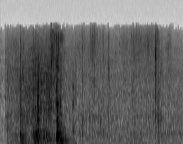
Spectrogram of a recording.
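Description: A desk drawer scrapes and thumps open with a few close wooden knocks and a brief rustle, followed by a quiet room with faint shuffling.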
